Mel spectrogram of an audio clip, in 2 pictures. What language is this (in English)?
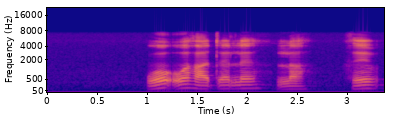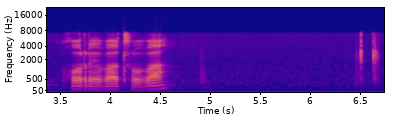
Northern Sotho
